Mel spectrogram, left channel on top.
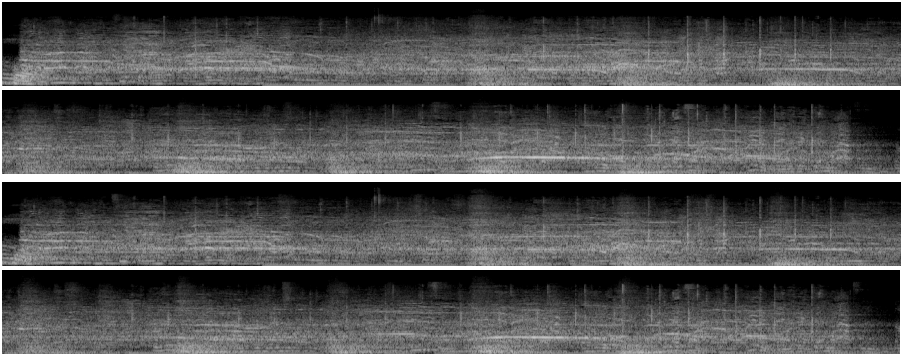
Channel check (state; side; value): normal; both; correlation 0.68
